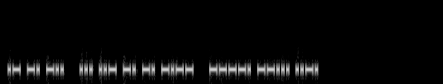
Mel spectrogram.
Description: Morse code, heard as a keyed tone, about 64 wpm, 700 Hz. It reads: AND SUNNY 97F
